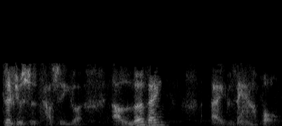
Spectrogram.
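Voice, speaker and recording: An older man hosting a radio English lesson, explaining phrases in an animated, teacherly way. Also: low-pitched, a little slow. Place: radio studio. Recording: tinny lo-fi radio broadcast with faint hum.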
